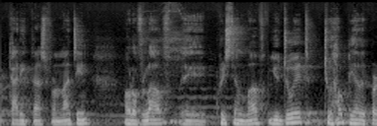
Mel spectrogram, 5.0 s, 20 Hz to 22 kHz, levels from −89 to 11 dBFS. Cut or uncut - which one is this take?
cut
